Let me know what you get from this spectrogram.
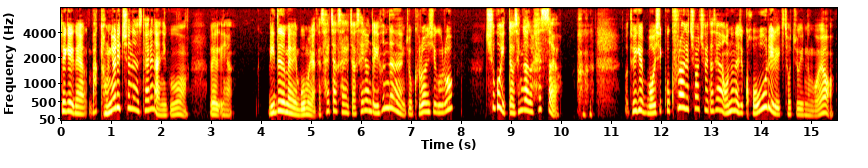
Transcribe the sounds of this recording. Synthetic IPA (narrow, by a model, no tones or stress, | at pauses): twe̞ɡe̞kɯɲaŋmak͈jʌŋɲʌɾit͡ɕʰunɯnsʰɯ̥tʰaiɾɯnaɲiɡo | we̞kɯ̰ɲa̰ŋ | ɾidɯme̞momɯɭja̰kʰansʰaɭt͡ɕ͈ak̚s͈ʰaɭt͡ɕ͈ak̚sʰe̞ɾjʌndweɡeɦɯndɯnɯnt͡ɕomkɯɾʌnɕʰiɡɯɾo | t͡ɕʰuɡoit̚t͈aɡosʰeŋɡaɡɯɭhe̞s͈ʌjo̰ | twe̞ɡe̞mʌɕʰik̚k͈okʰuɾaɡet͡ɕʰumot͡ɕʰuɡoit͈ansʰeŋɡaŋʌnɯned͡ʑekʌuɾiɾʌkʰet͡ɕʌt͡ɕ͈uɡinːɯnɡʌjo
